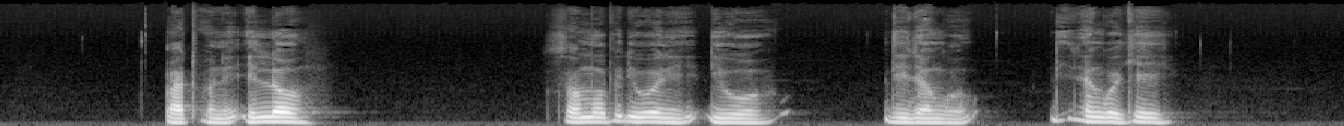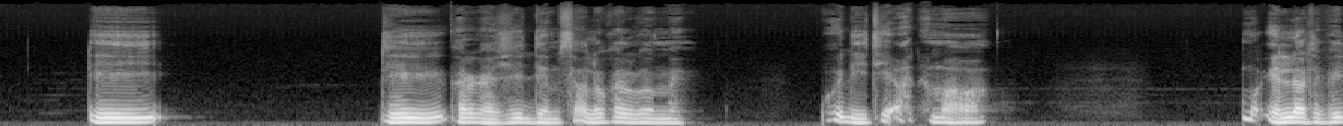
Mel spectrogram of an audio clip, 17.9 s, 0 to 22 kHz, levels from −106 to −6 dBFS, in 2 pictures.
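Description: Listening to the speech here, no technical fault stood out at any point.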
